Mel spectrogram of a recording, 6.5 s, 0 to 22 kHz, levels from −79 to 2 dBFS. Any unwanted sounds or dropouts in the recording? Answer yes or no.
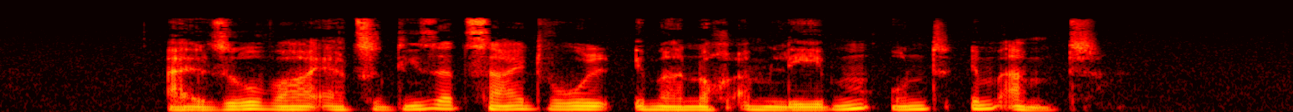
no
